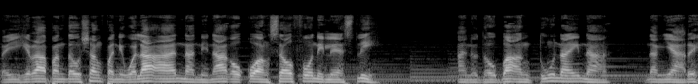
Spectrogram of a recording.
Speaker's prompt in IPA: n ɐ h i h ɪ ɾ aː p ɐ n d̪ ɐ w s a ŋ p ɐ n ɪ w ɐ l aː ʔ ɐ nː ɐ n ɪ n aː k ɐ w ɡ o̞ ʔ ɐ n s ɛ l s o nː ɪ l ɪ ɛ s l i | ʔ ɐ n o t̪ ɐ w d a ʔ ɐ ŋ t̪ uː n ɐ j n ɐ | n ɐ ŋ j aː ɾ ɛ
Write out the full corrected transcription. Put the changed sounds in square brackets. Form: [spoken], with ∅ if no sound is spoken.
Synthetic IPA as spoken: n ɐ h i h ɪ ɾ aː p ɐ n d̪ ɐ w [ʃ] a ŋ p ɐ n ɪ w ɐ l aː ʔ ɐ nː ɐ n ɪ n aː k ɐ w [k] o̞ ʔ ɐ [ŋ] s ɛ l [f] o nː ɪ l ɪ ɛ s l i | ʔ ɐ n o [d̪] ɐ w [b] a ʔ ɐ ŋ t̪ uː n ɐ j n ɐ | n ɐ ŋ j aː ɾ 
